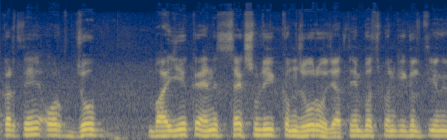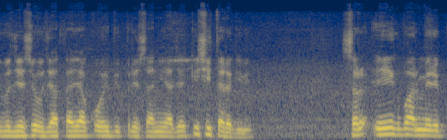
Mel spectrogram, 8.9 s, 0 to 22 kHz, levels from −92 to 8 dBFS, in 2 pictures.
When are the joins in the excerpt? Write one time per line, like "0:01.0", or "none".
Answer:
none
